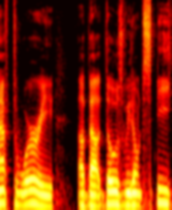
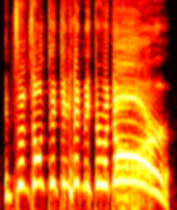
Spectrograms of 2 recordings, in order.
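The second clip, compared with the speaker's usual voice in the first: high frightened shout; panicked shout; 8 dB louder than usual. Real, not acted. Gamer yelling as monster hits through door, panicked. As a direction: cry out in alarm.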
